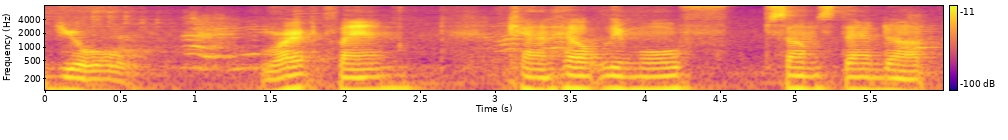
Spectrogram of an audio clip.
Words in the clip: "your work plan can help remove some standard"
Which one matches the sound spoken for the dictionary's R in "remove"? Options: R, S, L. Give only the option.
L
